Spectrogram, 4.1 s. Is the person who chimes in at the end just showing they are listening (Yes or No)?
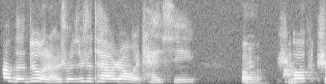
No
